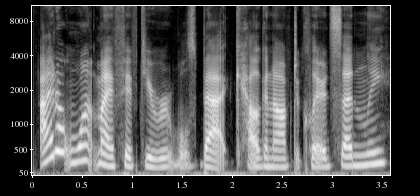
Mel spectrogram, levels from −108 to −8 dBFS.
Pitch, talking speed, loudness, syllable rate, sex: 215 Hz, 165 wpm, -20 LUFS, 5.2 syllables/s, female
